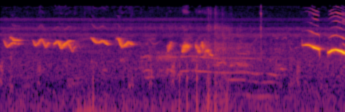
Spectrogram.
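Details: Decoy liocichla singing a row of soft wavy whistled notes, a quieter scratchy passage, then two loud clear swooping whistles at the end.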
